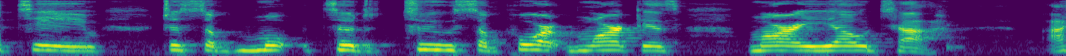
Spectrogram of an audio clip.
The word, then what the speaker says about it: Mariota: practice with the team to to support Marcus Mariota. I said that right because I was saying his last name wrong.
